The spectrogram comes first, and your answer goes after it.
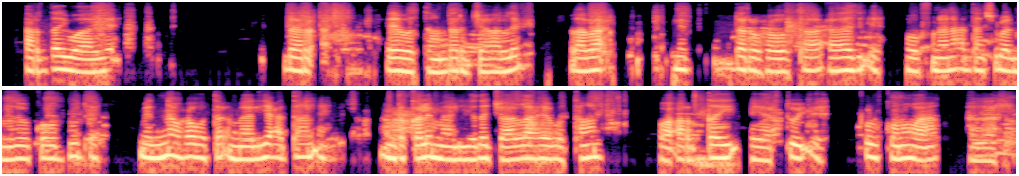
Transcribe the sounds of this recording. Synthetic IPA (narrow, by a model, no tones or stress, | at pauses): ʔɐrd̪ɛjwɑːjɛ | ɖɐr | hɛjwɐt̪ʰaːnɖɐrt͡ʃaːlɛ | lɐβɐ | mɪd̪̚ | ɖɐrwɑħɑwɐt̪ʰaːʕaːðɪʔɛh | ɔːfʊnaːnɐʕɑd̪aːnsʊɾaːlmɐðɔːjkʰɔβbuːd̪ɛh | mɪd̪nɐwɑħɑwɐt̪ʰaːmaːlɪjɐʕɑd̪aːnɛhʊnt̪ʰɐkʰɐlɛmaːlɪjɐðɐt͡ʃaːlɐɦɛwɐt̪ʰaːn | wɑːʔɐrd̪ɐjʕɑjaːrt̪ʰɔːjɛh | ɖʊlkʰʊnɐwɑː | ʕɑɣaːr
